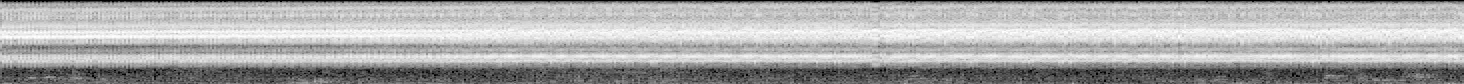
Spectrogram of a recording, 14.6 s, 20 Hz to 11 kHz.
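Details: Cicada calling from the wall of a holiday villa in Portugal in August 2011, a steady, loud, high-pitched buzz that holds unbroken throughout with no pauses.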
